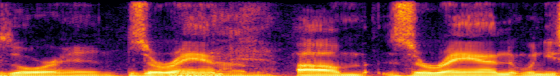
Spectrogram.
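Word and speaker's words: Zohran: You say it better, Zaran. Zoran.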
